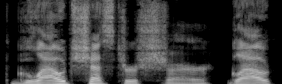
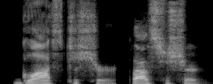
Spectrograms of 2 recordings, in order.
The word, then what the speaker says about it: Gloucestershire: Well, see, I feel like they're skipping like 5 syllables in that. Well, it's like Worcestershire sauce. Well, again, it looks like Worcestershire. Like it. Yeah. They skip so many letters.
